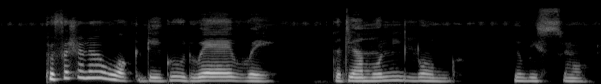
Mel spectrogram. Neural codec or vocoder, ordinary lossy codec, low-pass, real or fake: codec, 32 kHz, 1.9 kbps, SNAC; MP3, 64 kbps; 14.4 kHz; fake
